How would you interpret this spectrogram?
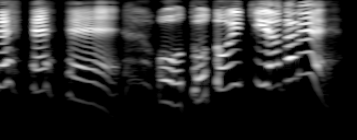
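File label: win, Japanese; may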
